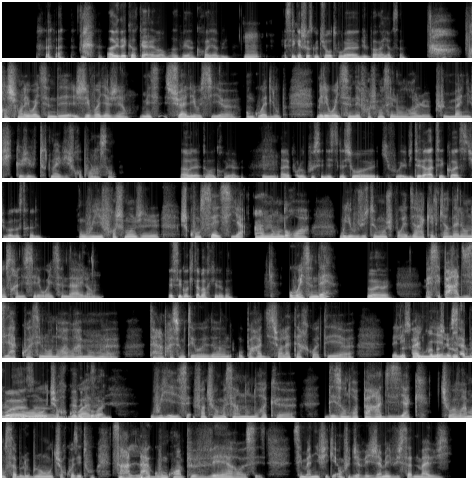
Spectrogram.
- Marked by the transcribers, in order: chuckle; tapping; stressed: "un"; stressed: "lagon"
- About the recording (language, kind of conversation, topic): French, podcast, Peux-tu me raconter un voyage qui t’a vraiment marqué ?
